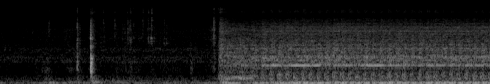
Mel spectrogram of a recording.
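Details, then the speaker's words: 2010 Ford Explorer 4.6L 3V with cold-start misfire, cranking during relative compression test: fast, smooth, even cranking beat; compression good with about 0% difference across cylinders. "so cranking at sounds it's nice and fast sounds smooth sounds even so on the compression side without even using the scan tool I can tell the compression should be good to go"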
